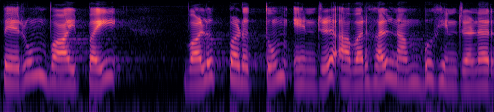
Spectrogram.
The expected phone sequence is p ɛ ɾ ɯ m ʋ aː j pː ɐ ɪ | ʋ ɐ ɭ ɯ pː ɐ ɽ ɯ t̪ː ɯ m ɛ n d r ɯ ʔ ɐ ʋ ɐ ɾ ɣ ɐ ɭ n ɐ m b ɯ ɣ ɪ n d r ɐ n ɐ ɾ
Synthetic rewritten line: p ɛ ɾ ɯ m ʋ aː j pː ɐ ɪ | ʋ ɐ ɭ ɯ pː ɐ ɽ ɯ t̪ː ɯ m ɛ n d r ɯ ʔ ɐ ʋ ɐ ɾ ɣ ɐ ɭ n ɐ m b ɯ ɣ ɪ n d r ɐ n ɐ ɾ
